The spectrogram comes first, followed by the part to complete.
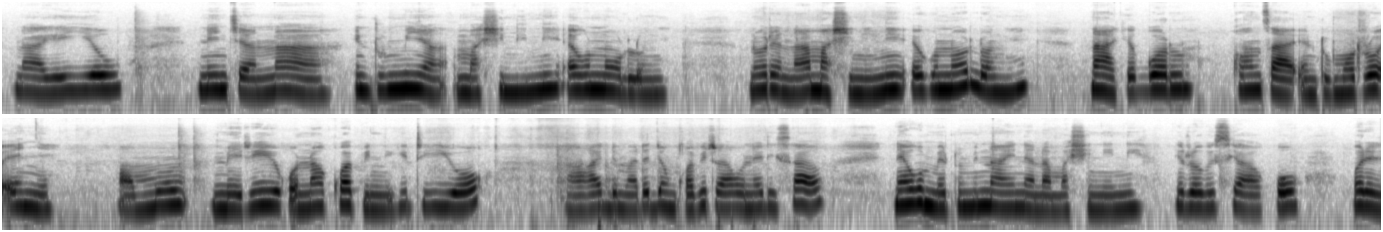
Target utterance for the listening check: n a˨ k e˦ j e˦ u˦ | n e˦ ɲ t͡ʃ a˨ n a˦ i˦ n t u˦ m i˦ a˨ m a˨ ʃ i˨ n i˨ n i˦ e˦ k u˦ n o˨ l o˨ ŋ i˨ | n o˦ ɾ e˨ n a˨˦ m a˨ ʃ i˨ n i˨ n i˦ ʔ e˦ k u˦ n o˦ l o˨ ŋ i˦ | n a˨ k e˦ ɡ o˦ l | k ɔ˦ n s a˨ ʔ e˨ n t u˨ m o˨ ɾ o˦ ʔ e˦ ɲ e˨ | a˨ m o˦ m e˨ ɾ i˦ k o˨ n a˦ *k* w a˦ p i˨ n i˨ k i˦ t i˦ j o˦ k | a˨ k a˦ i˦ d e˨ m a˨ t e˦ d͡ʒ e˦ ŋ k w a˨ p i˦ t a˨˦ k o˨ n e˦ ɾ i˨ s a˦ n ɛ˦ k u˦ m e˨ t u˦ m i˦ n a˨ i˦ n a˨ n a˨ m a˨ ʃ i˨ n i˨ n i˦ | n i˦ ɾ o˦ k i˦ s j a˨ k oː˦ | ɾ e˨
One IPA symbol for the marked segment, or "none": k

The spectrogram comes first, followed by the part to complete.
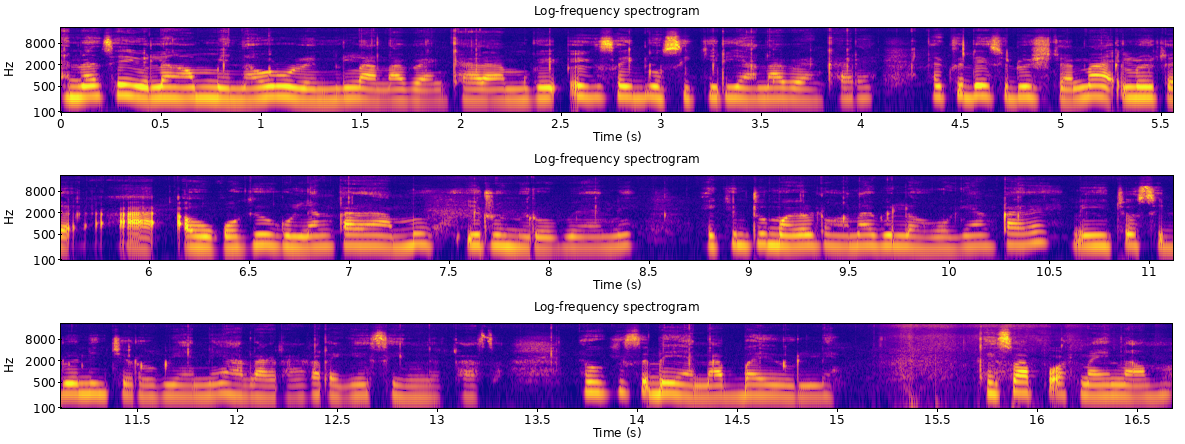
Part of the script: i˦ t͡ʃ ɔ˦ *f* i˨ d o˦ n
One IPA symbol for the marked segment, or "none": s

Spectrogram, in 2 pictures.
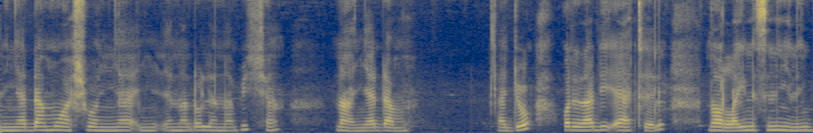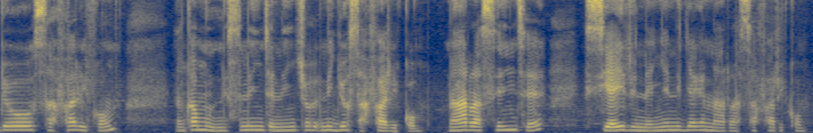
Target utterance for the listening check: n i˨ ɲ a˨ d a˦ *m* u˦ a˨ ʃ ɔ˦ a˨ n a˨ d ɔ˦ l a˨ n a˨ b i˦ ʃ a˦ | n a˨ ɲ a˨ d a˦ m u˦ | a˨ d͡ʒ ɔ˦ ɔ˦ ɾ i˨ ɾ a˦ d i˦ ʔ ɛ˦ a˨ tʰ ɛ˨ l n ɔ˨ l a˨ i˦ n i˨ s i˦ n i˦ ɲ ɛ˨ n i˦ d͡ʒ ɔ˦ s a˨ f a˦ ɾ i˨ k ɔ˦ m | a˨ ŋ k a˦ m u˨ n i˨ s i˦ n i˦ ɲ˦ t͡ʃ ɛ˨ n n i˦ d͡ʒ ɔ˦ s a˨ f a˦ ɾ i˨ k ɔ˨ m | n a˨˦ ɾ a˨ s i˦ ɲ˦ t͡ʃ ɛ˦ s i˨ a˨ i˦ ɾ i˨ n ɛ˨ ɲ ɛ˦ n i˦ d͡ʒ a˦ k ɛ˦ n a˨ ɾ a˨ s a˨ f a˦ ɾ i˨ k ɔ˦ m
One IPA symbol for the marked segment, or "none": m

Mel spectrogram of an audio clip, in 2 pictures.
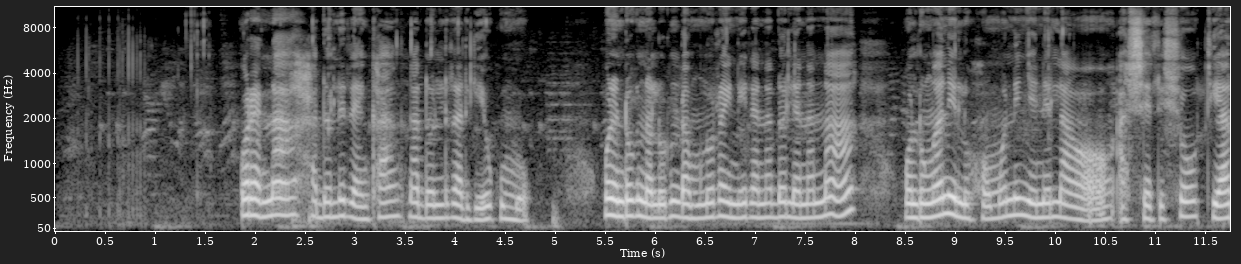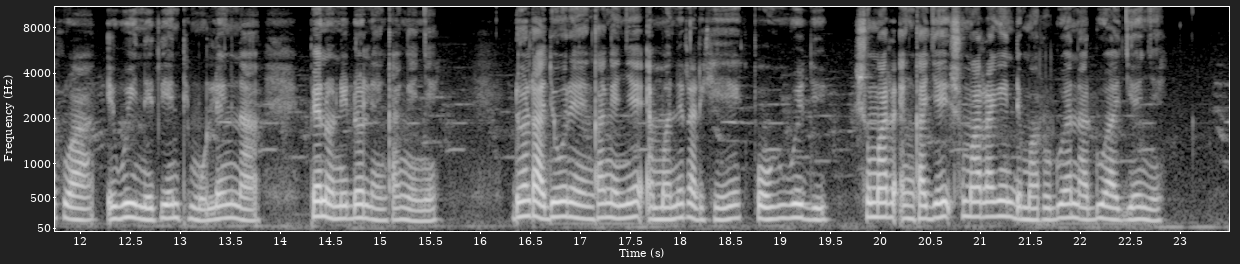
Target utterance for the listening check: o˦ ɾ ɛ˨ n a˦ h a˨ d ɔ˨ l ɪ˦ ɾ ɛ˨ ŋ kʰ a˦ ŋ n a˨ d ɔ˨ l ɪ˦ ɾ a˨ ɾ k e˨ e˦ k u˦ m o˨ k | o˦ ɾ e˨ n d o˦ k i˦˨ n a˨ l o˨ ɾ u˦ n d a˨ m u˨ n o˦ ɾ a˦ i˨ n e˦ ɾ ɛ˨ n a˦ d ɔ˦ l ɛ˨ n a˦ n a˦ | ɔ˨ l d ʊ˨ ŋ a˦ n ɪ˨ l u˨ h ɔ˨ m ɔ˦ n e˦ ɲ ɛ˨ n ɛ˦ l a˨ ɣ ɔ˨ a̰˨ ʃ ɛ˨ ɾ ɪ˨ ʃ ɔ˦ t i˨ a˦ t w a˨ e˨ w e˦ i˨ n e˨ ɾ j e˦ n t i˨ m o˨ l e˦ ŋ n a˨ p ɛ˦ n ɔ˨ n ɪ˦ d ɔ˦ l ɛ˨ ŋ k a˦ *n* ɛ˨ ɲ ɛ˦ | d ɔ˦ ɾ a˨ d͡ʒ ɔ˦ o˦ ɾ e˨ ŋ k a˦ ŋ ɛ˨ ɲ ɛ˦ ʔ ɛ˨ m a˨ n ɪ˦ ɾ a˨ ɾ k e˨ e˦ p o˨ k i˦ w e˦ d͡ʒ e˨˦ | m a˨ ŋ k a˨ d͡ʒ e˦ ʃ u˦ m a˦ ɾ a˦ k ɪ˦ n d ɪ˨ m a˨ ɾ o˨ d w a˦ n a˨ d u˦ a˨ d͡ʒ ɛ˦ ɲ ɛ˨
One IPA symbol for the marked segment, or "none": ŋ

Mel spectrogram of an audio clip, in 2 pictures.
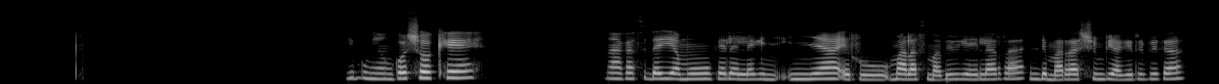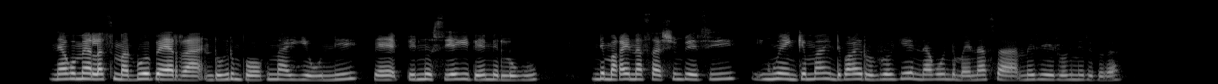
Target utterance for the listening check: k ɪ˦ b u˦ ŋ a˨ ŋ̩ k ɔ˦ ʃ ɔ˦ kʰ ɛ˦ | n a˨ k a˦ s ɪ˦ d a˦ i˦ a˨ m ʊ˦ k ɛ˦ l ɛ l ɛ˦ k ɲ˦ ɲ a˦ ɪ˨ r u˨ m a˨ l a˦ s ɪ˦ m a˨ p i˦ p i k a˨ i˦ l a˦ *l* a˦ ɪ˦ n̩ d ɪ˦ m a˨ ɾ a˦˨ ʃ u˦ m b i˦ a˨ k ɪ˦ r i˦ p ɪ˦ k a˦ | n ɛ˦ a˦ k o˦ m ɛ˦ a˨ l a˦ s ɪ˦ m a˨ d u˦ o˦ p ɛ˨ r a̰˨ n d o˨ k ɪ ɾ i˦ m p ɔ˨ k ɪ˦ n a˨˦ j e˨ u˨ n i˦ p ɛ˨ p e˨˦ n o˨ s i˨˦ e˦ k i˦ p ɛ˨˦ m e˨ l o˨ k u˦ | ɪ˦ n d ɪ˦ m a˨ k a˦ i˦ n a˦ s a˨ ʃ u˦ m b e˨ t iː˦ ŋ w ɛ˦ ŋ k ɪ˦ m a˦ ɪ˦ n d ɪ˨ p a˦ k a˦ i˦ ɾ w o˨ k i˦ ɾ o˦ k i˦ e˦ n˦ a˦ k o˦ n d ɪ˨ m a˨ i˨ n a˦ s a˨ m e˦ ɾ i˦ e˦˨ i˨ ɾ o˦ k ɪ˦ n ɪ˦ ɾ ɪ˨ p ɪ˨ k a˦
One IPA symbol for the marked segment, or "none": r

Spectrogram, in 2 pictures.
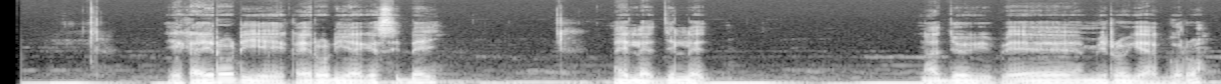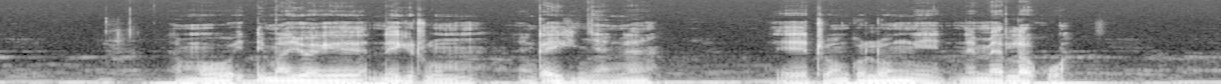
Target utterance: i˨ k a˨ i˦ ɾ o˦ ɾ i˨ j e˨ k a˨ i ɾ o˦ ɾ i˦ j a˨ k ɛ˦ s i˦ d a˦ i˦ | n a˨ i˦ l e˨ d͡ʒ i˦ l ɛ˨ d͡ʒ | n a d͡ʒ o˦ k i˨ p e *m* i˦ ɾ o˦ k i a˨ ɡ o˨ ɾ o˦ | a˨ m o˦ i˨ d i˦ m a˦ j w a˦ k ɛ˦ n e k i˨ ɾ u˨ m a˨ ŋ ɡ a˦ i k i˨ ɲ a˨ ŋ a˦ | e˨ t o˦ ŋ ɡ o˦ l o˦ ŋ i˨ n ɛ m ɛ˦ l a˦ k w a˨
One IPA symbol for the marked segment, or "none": m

